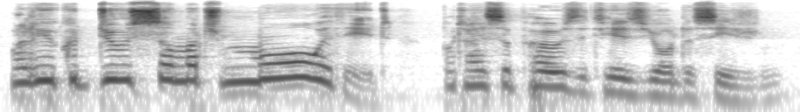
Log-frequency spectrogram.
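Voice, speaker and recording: A man voicing a refined, theatrical female pony fashionista in an audiodrama, fussy and flattering, with affected, drawn-out genteel phrasing. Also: sits high, no room sound, voice pushed up, exaggerated voice. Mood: put out. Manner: affected, drawn-out, genteel delivery with terms of endearment. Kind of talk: audiodrama fan fiction character voice.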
